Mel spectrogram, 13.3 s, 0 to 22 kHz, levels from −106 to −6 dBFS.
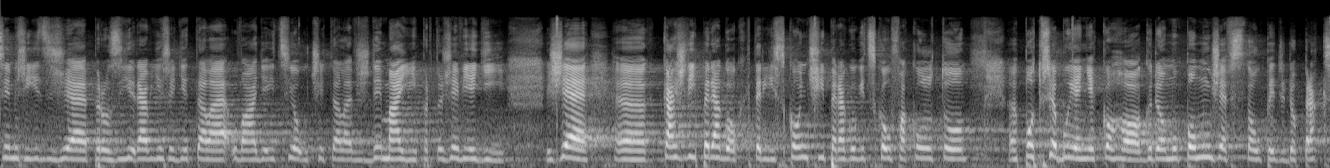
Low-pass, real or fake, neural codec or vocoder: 14.4 kHz; fake; vocoder, 44.1 kHz, 128 mel bands every 256 samples, BigVGAN v2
